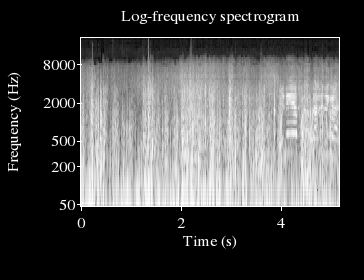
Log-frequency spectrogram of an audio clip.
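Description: Strong wind roars on a mountain top, buffeting the microphone in loud, continuous gusts, with a voice briefly audible beneath the rush.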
